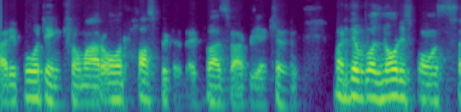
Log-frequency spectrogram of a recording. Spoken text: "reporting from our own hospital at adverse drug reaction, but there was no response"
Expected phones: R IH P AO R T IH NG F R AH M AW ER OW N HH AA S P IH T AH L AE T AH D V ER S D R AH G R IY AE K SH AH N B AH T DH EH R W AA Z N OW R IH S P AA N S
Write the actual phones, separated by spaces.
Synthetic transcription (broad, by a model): R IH P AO R T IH NG F R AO M AW ER OW N HH AA S P IH T AH L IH T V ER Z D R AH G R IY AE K AH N B AH T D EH R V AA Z N OW R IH S P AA N S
